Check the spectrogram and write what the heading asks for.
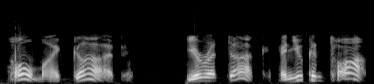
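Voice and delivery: gasping out the words as it sinks in; stunned bartender. Acted. Bartender stunned by talking duck.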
